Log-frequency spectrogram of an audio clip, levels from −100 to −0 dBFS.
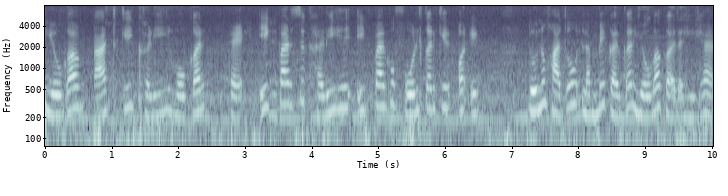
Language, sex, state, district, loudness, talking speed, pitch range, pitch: Hindi, female, Bihar, Begusarai, -19 LUFS, 160 wpm, 215-270 Hz, 230 Hz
